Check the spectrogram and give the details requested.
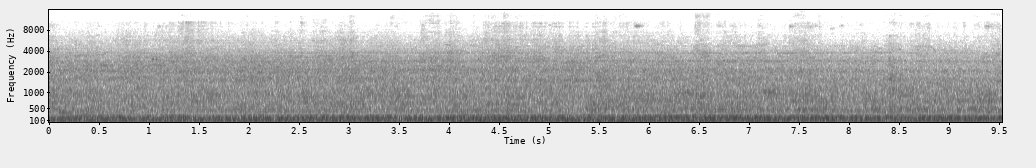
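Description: Steady low rumble of a freight train's steel wagons rolling along the rails.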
